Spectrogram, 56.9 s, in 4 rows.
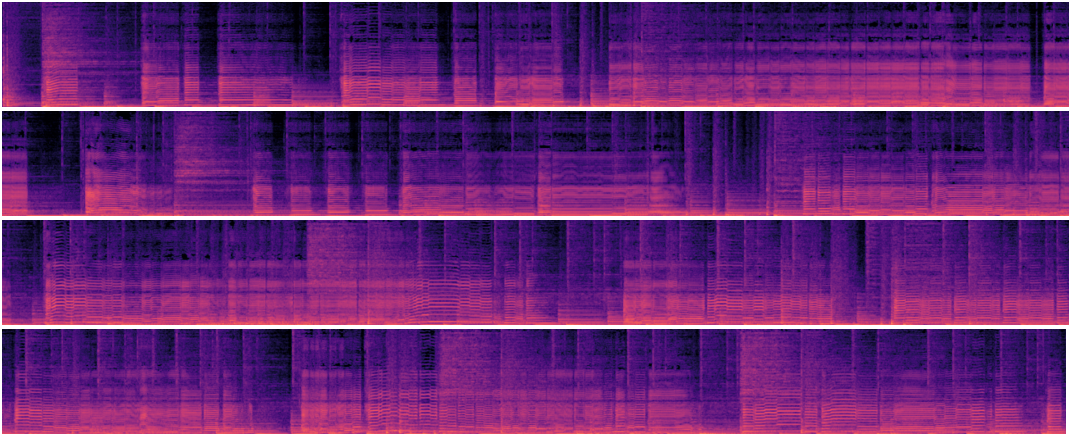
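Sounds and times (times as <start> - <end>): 
baritone saxophone solo: 0.5 - 56.8.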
